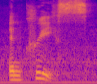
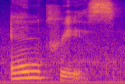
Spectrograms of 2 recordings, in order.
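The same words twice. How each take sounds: First: The stress is on the second syllable. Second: The stress is on the first syllable.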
